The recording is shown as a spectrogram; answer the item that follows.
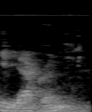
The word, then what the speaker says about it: Ediacaran: Akram or II do I've always been sayin Cameron but I think it's actually technically from pronounced Ediacaran so let's see if I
